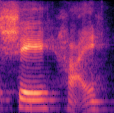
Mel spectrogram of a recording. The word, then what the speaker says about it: Shehaj: My last name is pronounced as Shihai.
